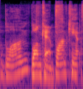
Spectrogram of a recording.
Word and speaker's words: Blomkamp: I butchered his name. Neil Blomkamp.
